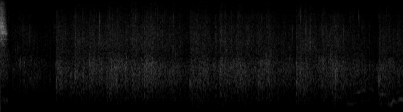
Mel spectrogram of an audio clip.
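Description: Faint audience applause, starting about half a second in and dying away near the end.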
